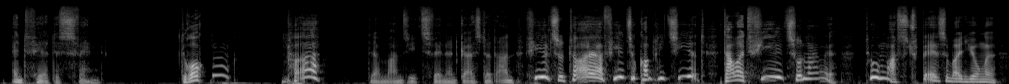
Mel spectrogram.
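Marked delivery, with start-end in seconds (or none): 1.8-10.0 high, scornful dismissal; scoffing. A narrator's reading. Copyist scoffs at Sven's printing idea. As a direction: laugh off the silly idea.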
